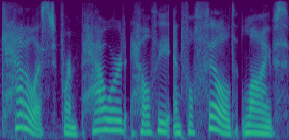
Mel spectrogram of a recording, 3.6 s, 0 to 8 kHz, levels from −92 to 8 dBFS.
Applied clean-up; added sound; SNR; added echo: none; none; none; none.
